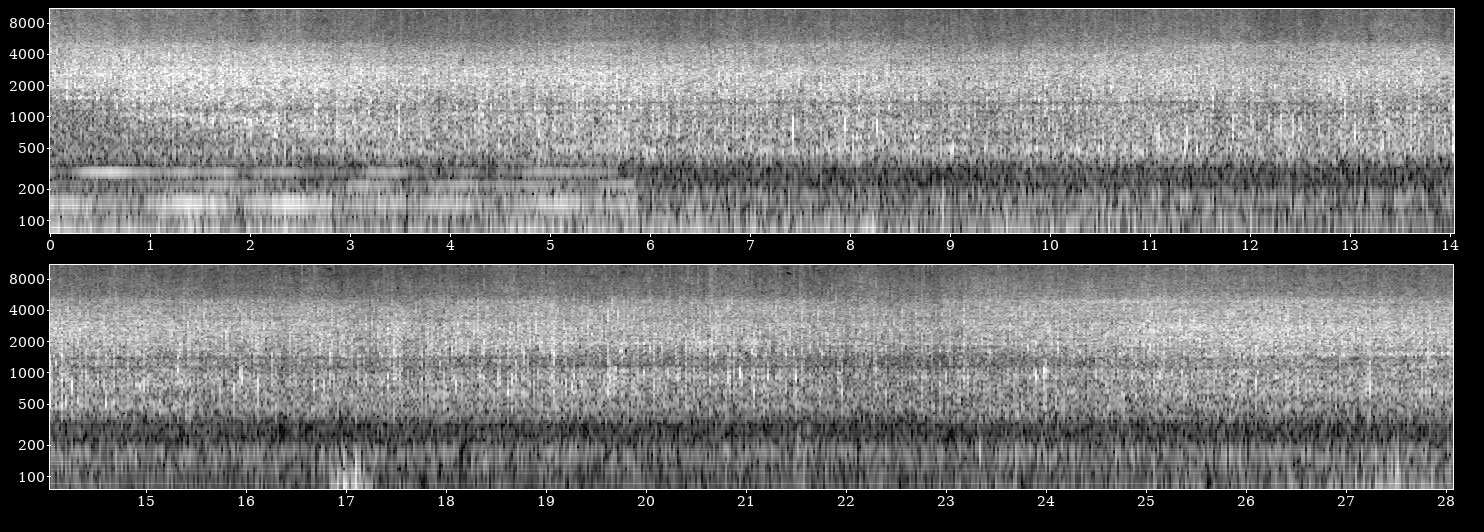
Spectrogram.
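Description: Beer-battered cod fillet deep-frying in hot oil in a cast-iron Dutch oven: a steady, loud sizzle of bubbling oil, strongest in the first few seconds after the fillet goes in. Background guitar music stops about six seconds in.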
